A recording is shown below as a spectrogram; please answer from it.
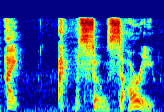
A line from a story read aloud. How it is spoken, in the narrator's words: I stammered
